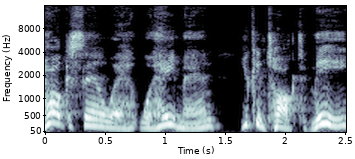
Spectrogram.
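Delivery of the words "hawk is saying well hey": ordinary delivery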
